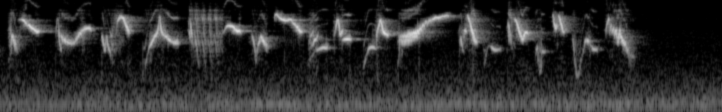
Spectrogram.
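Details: Training song for young canaries, in a clear voice with blackthroat and sanger phrases: fast, varied, high warbling of looping whistled notes and brief buzzy trills, steady for about three seconds before stopping.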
